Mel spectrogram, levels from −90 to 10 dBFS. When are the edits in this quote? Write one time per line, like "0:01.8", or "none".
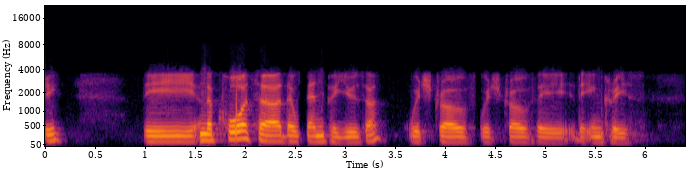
0:01.5
0:02.5
0:04.3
